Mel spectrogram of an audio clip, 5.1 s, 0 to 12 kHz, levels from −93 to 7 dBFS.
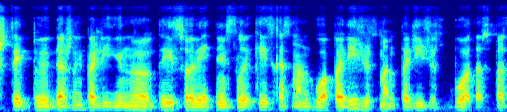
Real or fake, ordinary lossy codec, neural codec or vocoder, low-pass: fake; Opus, 24 kbps; vocoder, 22.05 kHz, 80 mel bands, WaveNeXt; 9.9 kHz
